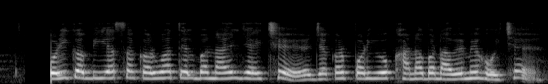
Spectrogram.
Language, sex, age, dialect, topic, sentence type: Maithili, female, 36-40, Bajjika, agriculture, statement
